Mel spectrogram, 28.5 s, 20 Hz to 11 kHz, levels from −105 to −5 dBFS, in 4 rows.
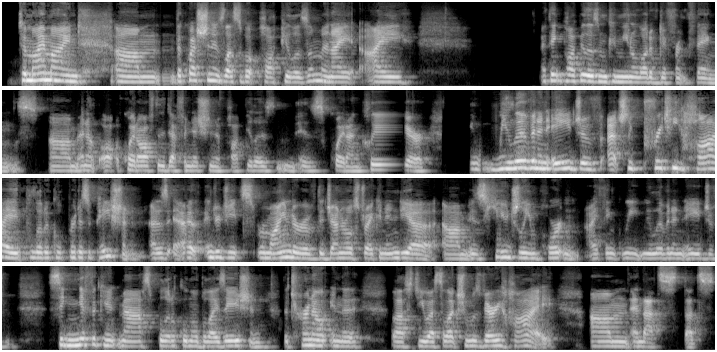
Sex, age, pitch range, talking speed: female, 20-39, 170-210 Hz, 180 wpm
